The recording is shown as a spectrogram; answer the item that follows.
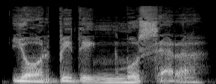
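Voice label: Hello, Vo; Morrowind GOTY GOG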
